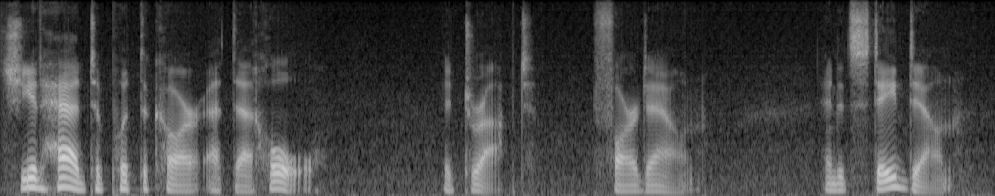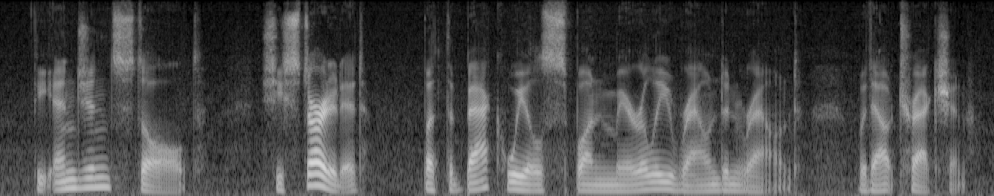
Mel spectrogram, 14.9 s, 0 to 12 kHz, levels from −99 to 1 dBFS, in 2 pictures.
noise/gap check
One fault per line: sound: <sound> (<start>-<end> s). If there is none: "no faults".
no faults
